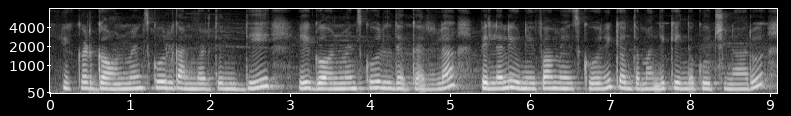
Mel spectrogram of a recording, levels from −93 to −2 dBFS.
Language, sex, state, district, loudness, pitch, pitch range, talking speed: Telugu, female, Telangana, Nalgonda, -20 LUFS, 195 Hz, 190-210 Hz, 90 wpm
